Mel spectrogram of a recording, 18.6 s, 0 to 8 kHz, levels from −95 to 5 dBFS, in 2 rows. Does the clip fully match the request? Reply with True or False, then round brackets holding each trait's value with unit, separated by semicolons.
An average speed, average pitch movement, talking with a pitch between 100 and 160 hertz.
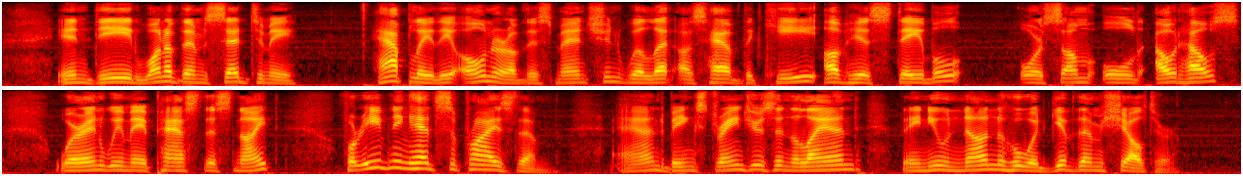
True (165 wpm; 3.0 semitones; 140 Hz)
